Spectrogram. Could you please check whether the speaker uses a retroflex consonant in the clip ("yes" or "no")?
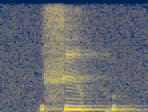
no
